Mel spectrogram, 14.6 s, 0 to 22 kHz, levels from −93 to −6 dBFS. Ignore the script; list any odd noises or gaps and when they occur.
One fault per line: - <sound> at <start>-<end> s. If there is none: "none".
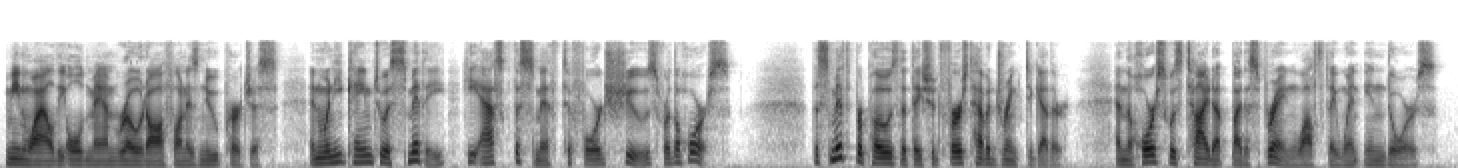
none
